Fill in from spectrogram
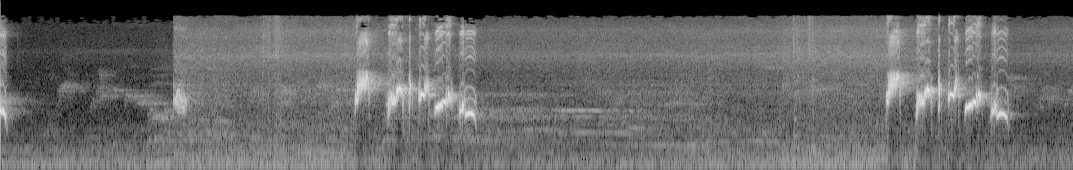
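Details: Red-whiskered bulbul, morning song for training other birds, two full phrases of fast warbled whistles about four seconds apart, opening with a brief high note and followed by quiet background hiss.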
